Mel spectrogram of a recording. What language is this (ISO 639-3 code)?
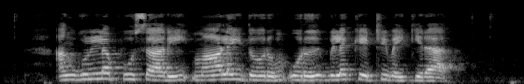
tam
